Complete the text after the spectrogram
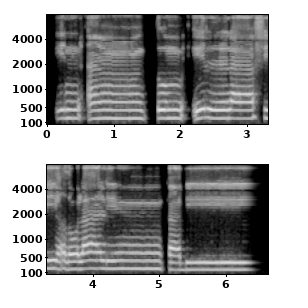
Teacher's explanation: pengucapan huruf dhad, ya, dua tepi lidah. In antum illa fi dhalalin kabir.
